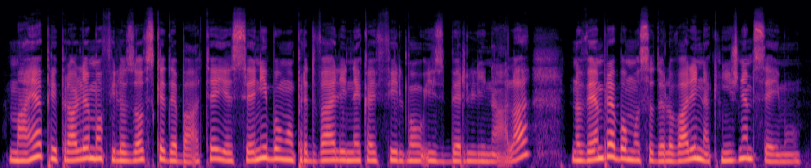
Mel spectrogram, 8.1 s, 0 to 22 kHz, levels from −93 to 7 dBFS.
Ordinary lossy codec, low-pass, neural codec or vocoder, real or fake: none; 19.8 kHz; vocoder, 44.1 kHz, 128 mel bands every 512 samples, BigVGAN v2; fake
